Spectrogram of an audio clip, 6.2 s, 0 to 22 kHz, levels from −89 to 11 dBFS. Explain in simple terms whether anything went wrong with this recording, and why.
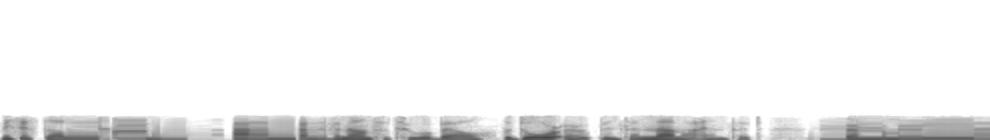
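Twice the speech turns into robotic sound from repeated short buffers: from 0.42 to 2.03 s, and from 5.06 s to the end. A steady 100 Hz metallic buzz appears, following the voice only roughly. The likely cause is audio arriving too late, so tiny 10 ms pieces are replayed over and over. The narrow phone-line sound is normal.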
